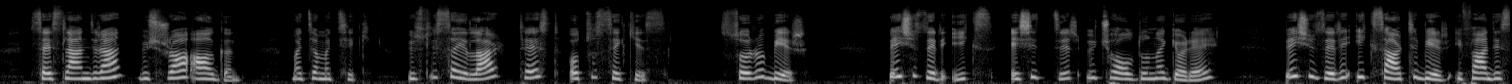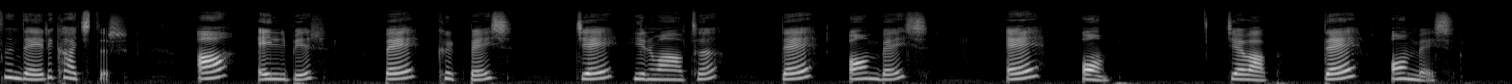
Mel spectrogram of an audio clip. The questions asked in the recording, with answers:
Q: 5 üzeri x eşittir 3 olduğuna göre 5 üzeri x artı 1 ifadesinin değeri kaçtır?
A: Cevap D. 15.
